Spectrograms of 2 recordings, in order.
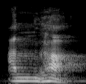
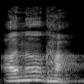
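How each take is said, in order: First: A vowel sound in the name is clipped short. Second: Every vowel sound in the name is fully pronounced. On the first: The speaker calls it wrong. "पाय तोडून बोलण्याची सवय झालेली" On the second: The speaker calls it right. "अनघा पूर्ण आहे"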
